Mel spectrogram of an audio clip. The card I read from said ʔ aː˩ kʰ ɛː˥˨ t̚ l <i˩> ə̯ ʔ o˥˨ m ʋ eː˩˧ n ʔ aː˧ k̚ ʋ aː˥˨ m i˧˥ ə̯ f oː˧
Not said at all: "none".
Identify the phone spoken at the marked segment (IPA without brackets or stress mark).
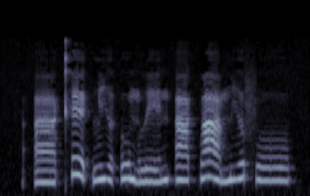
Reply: i˥˨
